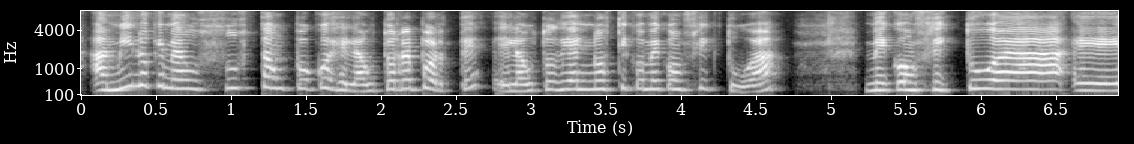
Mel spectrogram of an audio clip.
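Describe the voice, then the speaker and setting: A tired woman giving a passionate, emphatic webinar talk over a video call, her voice turning shrill. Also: fairly bright tone. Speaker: guest speaker.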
